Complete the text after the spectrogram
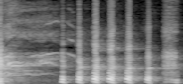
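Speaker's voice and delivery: airy unvoiced burst of laughter; breathy laugh. Real, not acted. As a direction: laugh out, almost silent. Laughing at Rick's struggle.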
